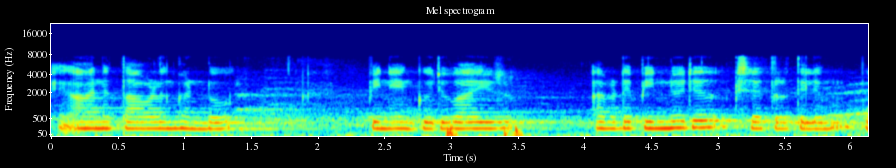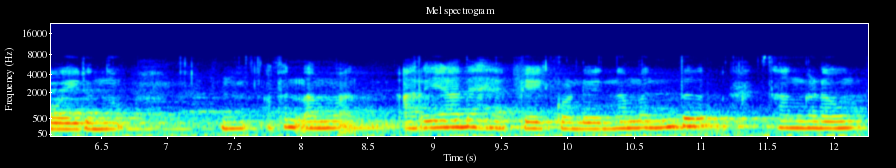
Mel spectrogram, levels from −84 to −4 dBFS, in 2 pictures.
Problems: low volume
